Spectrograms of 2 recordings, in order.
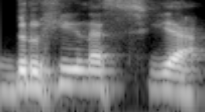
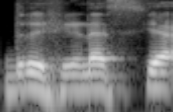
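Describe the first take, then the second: First: The r after d is said firmly, with pressure. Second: The r after d is said softly, barely stressed. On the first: The speaker calls it right. "పట్టుబడి చదువుతున్నాం" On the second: The speaker calls it wrong. "అలా మృదువుగా చదివి"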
